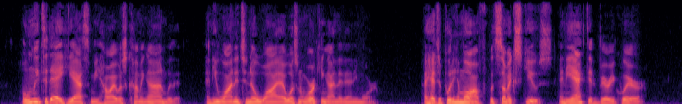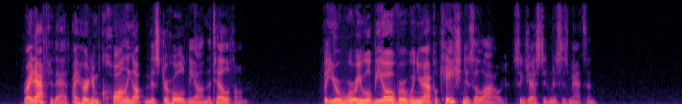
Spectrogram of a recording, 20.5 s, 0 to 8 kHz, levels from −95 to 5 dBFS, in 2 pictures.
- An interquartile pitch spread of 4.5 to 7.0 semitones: Yes, average, 5.1 semitones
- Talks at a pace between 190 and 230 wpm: Yes, average, 195 wpm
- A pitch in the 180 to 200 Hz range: No, low, 125 Hz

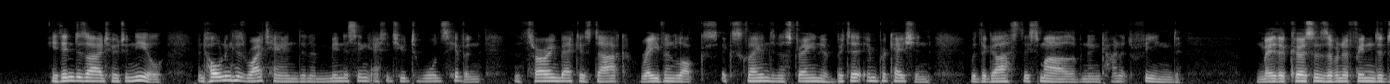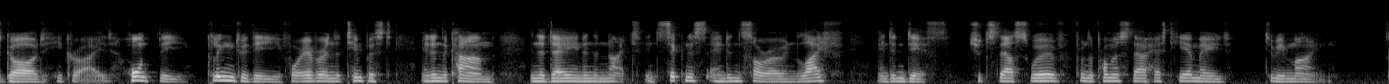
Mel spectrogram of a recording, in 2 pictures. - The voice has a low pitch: No, medium, 145 Hz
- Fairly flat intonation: Yes, narrow, 2.3 semitones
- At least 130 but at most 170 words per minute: No, average, 200 wpm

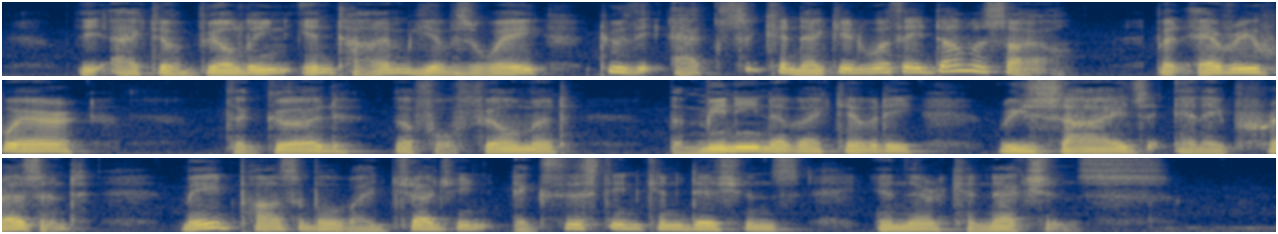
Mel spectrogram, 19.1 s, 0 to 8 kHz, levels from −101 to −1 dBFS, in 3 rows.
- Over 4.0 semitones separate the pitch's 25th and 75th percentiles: No, average, 3.7 semitones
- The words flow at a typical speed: No, slow, 120 wpm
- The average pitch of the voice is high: No, low, 125 Hz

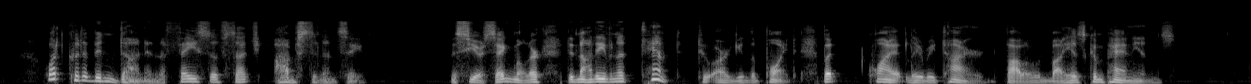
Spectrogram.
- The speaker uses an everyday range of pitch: No, wide, 6.8 semitones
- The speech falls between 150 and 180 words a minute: No, slow, 135 wpm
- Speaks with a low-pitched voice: Yes, low, 110 Hz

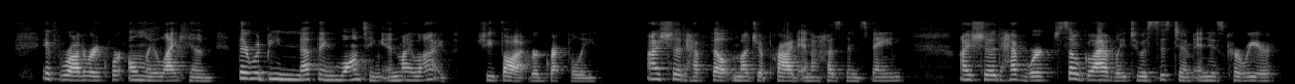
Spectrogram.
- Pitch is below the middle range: No, medium, 185 Hz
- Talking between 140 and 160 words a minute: No, average, 185 wpm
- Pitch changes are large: No, average, 3.8 semitones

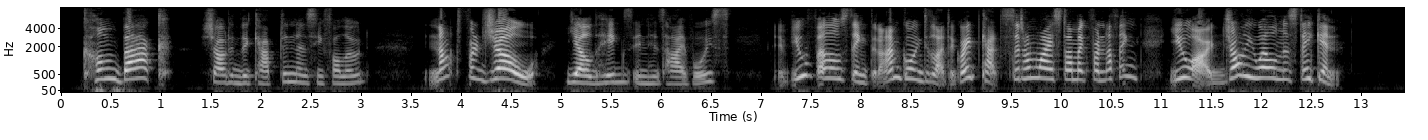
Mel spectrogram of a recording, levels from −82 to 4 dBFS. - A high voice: Yes, very high, 325 Hz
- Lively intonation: Yes, wide, 7.3 semitones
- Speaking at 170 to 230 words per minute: Yes, average, 180 wpm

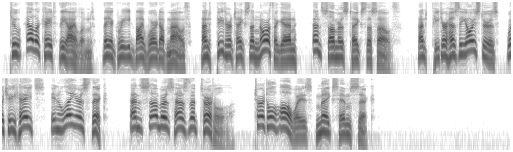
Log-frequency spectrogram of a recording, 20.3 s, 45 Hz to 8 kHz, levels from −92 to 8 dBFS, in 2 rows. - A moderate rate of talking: No, slow, 120 wpm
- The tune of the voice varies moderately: No, wide, 8.5 semitones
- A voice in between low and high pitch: Yes, medium, 170 Hz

